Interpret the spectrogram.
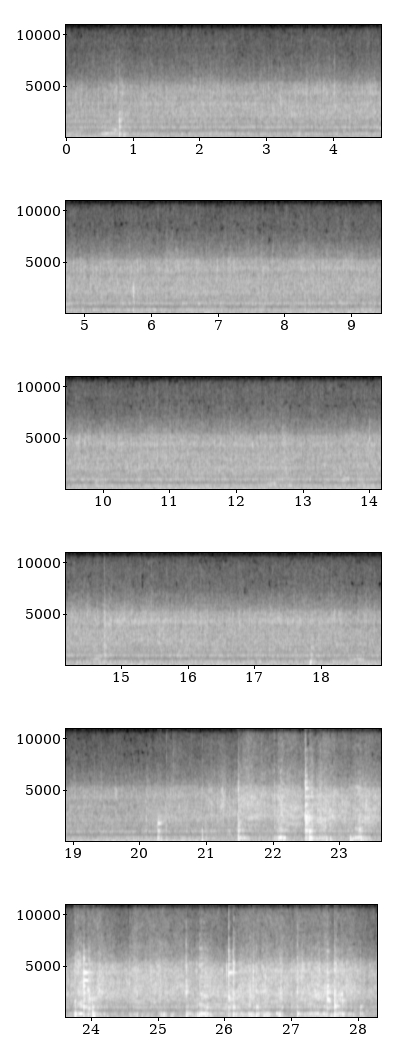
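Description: Potato and eggplant frying in spiced oil in an aluminium pot, a steady sizzling hiss with a few isolated clicks. About twenty seconds in, a metal spoon starts stirring, scraping and clanking against the pot while the sizzle grows louder.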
